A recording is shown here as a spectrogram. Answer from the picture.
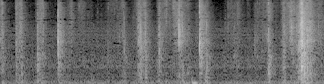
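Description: A deck of tarot cards being shuffled by hand, a run of irregular soft card flicks and slaps, the loudest near the end.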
